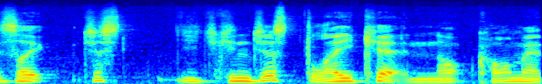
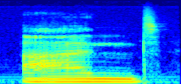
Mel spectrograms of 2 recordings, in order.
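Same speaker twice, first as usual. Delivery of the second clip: ordinary talk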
